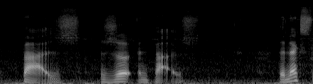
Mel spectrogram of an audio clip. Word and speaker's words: page: So we say je and page, je and page.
